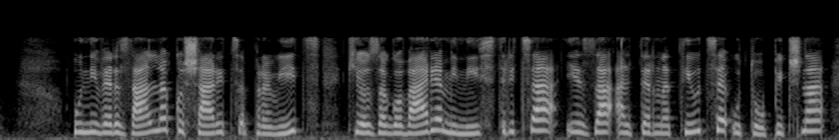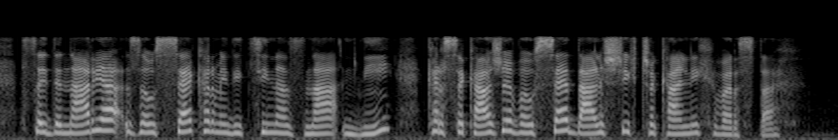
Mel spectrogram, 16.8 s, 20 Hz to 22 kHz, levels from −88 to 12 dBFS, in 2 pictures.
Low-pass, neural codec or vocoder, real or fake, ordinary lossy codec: 7.2 kHz; none; real; none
